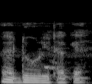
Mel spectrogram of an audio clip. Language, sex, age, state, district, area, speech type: Assamese, male, 45-60, Assam, Majuli, rural, spontaneous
